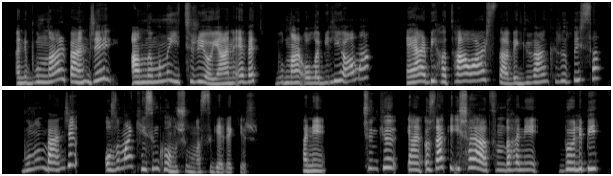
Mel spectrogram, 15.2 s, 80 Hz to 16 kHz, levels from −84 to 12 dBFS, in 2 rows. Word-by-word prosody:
hani, 230 0 -4
bunlar 275 - 0
bence 300 +8 +2 0.2
anlamını 270 +5 +3
yitiriyor. 285 -5 -2
Yani, 210 +2 +4
evet, 280 +2 +1 0.2
bunlar 245 +2 +2
olabiliyor 235 +7 -2
ama 350 +7 -1 0.5
eğer 280 +4 +4
bir 310 - -1
hata 290 +2 +4
varsa 320 - +1
ve 225 - -4
güven 265 +7 -2
kırıldıysa 350 +7 -6 0.4
bunun 320 +9 -10
bence 300 +8 +3 0.4
o 280 - -1
zaman 385 +8 -1
kesin 320 -2 -2
konuşulması 205 - -6
gerekir. 185 - -7 0.5
Hani, 235 0 +1 0.4
çünkü, 345 +2 -2
yani, 285 -1 +2
özellikle 350 +5 +4
iş 320 +2 -1
hayatında, 275 -6 +3
hani, 280 -2 -3 0.2
böyle, 300 +6 -1
bir 320 +1 +3
285 Hz, 130 wpm, -24 LUFS, 245-320 Hz, 0.5 s, Yani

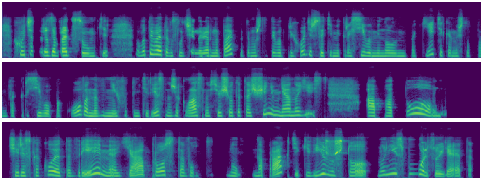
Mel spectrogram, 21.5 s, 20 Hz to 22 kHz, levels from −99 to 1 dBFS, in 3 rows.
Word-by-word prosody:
хочется 275 0 +1
разобрать 235 +1 +5
сумки. 190 0 -1 0.4
Вот 260 +5 -5
и - - +2
в - - +1
этом 250 -8 +4
случае, 205 -1 -1
наверно, 195 +1 -2
так, 260 - 0
потому 205 0 -11
что 215 - 0
ты 215 - -5
вот 205 0 -8
приходишь 250 +6 0
с - - +1
этими 200 -2 -7
красивыми 205 +1 -3
новыми 190 -1 -6
пакетиками, 220 -3 -7
что-то 200 0 -4
там 190 -1 -15
так 190 0 -14
красиво 205 -2 -5
упаковано 195 +3 -3
в 215 +3 -11
них, 190 -1 -6
вот 245 - -18
интересно 200 +4 -5
же, 205 -1 +5
классно, 195 +1 -1
всё 215 - -3
ещё 215 +1 +6
вот 220 - -10
это 220 -1 -6
ощущение 315 - +4
у - - -3
меня 240 0 +2
оно 240 +1 -1
есть. 280 +8 -7 0.6
А 220 -1 +4
потом, 215 - -3 0.7
через 220 -1 +1
какое-то 225 -3 0
время 235 - +2
я 140 +2 +1
просто 240 - -2
вот, 205 +1 -12 0.4
ну, 220 -1 -10 0.2
на 220 +2 -6
практике 385 - -1
вижу, 255 +5 0
что, 225 -2 +9
ну, 255 +3 -6
не 320 +5 -1
использую 320 - -1
я - - +1
это. - - -6
215 Hz, 160 wpm, -24 LUFS, 200-255 Hz, 0.7 s, что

